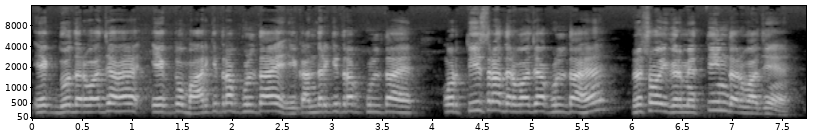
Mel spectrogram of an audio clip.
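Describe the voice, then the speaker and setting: A Hindi teacher explaining a school play, going slowly and repeating each point, pausing to give the meanings of words. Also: mid-range voice, a bit bright, dull audio. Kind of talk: classroom lesson explanation.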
